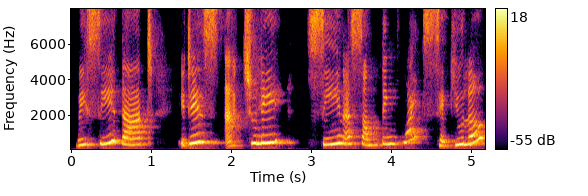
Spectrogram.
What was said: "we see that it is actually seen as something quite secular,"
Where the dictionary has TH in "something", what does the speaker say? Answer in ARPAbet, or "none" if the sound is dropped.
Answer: T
